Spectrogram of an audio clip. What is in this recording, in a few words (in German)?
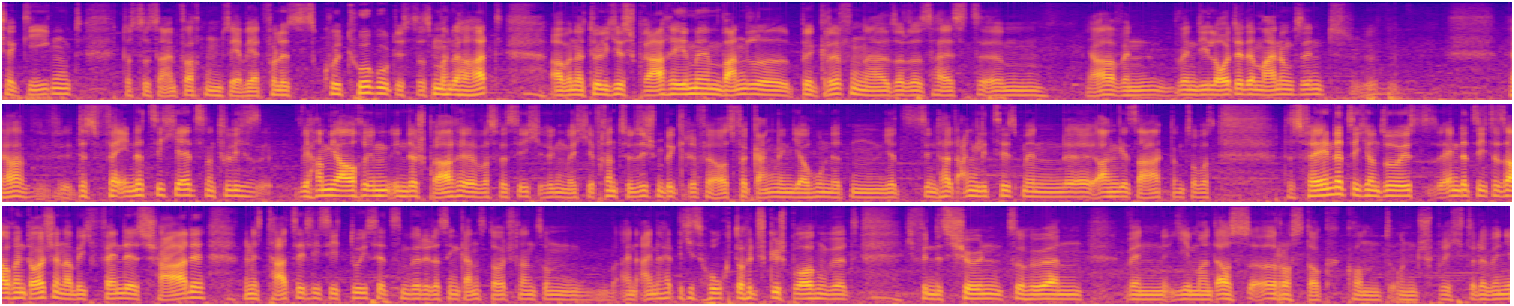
Mundart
